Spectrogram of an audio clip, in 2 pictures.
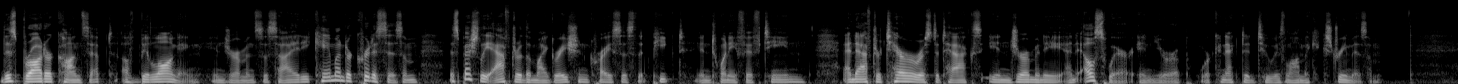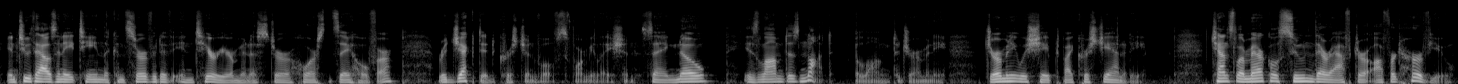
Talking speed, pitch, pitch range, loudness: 140 wpm, 110 Hz, 100-125 Hz, -27 LUFS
